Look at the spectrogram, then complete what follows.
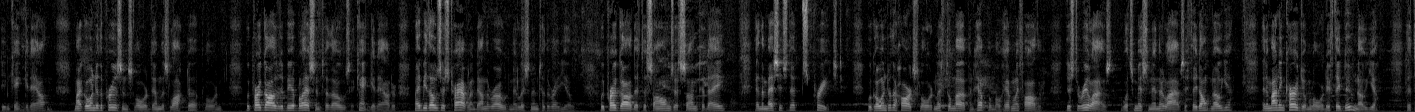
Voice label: Broadcast Prayer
